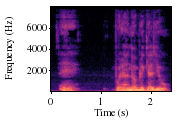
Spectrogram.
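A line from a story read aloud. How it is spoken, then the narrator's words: Sneering. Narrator (French): dit le baron en ricanant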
